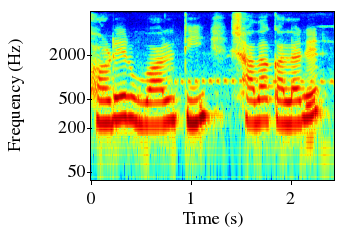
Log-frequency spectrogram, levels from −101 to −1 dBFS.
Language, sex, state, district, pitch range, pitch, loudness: Bengali, female, West Bengal, Cooch Behar, 240-290 Hz, 250 Hz, -12 LUFS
